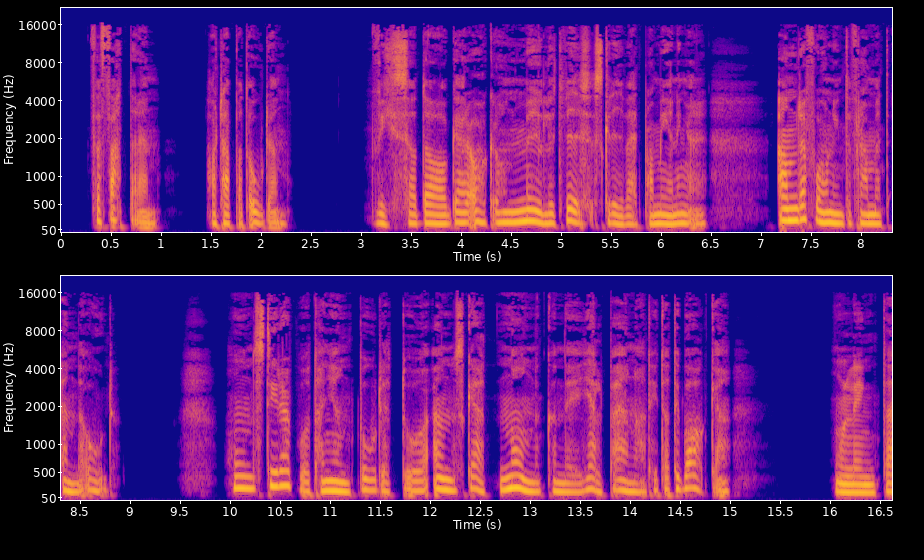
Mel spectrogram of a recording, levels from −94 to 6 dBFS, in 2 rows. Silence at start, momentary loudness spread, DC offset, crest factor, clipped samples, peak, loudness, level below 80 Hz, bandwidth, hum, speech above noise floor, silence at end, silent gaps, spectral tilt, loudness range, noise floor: 0.3 s; 11 LU; under 0.1%; 16 dB; under 0.1%; 0 dBFS; -15 LUFS; -50 dBFS; 16.5 kHz; none; 75 dB; 0 s; none; -6 dB/octave; 4 LU; -89 dBFS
